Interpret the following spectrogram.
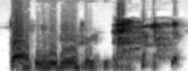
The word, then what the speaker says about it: Gardnerian: Alexanders, the Alexandrians, as they call themselves, or the Gardnerian. I can never pronounce that word. Gardnerian.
